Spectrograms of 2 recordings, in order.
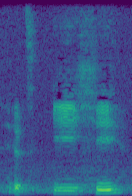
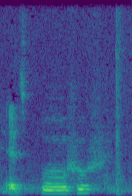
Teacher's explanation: it's just letting a little extra puff of air out after the vowel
